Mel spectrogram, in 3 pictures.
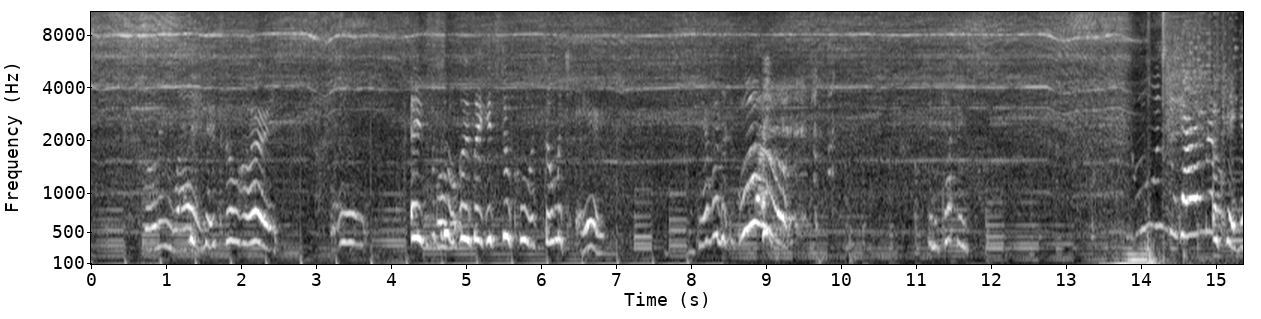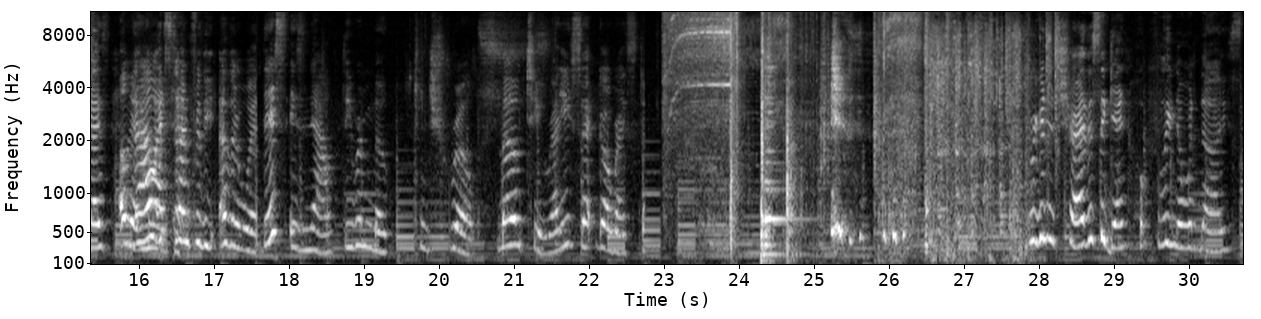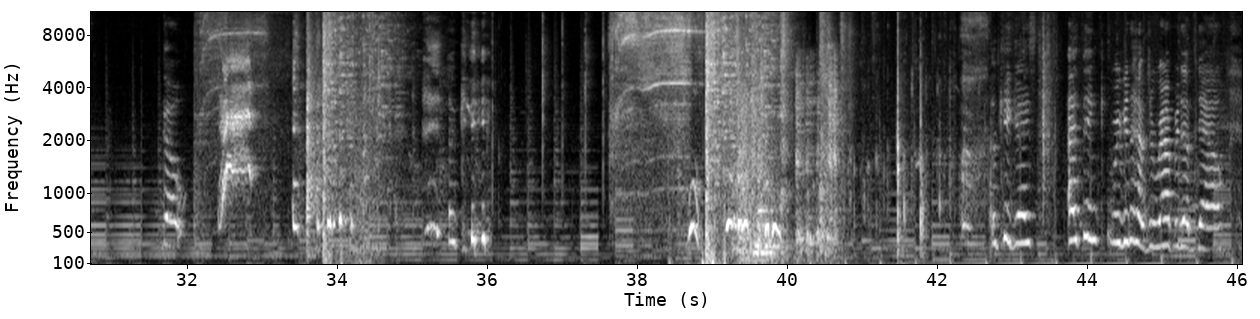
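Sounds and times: toy drone rotors whining: 0.0s - 15.3s, 23.0s - 24.1s, 25.0s - 28.2s, 32.1s - 35.4s, 37.6s - 42.8s
background music: 0.0s - 46.0s
child's voice: 0.6s - 2.5s, 3.2s - 6.9s, 8.0s - 9.6s, 11.1s - 11.8s, 14.0s - 22.7s, 27.8s - 30.8s, 31.7s - 32.1s, 35.2s - 36.0s, 38.6s - 38.9s, 42.3s - 46.0s
shattering crash: 26.4s - 27.9s, 33.6s - 34.9s, 38.9s - 40.8s.

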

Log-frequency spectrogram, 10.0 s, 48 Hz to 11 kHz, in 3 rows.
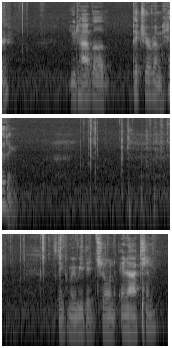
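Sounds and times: trading cards clicking and tapping: 9.4s - 9.8s.

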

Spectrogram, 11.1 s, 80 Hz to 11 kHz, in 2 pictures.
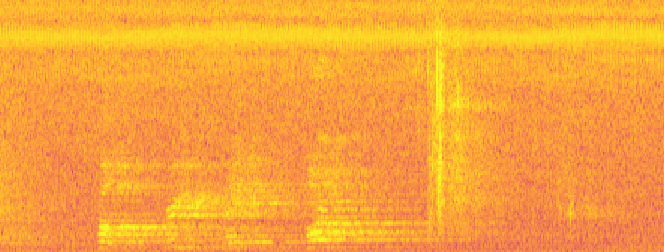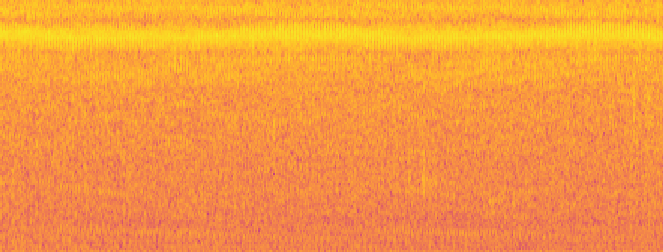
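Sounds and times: person calling drill commands: 0.8s - 3.3s
sharp click: 3.6s - 4.9s.

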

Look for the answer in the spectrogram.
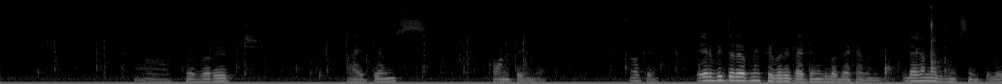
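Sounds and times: steady low hum: 0.0s - 10.0s
keyboard key clicks: 8.8s - 9.6s.

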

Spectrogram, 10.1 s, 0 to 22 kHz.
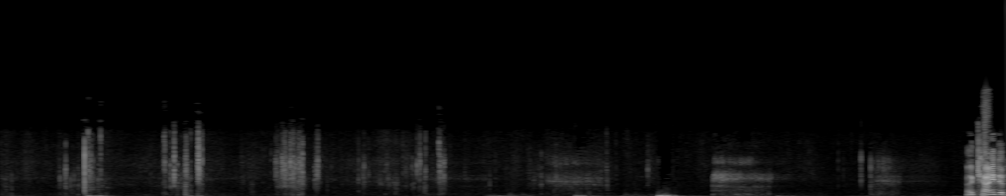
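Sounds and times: paper rustle: 0.5s - 6.5s
thump on microphone: 6.6s - 6.9s.

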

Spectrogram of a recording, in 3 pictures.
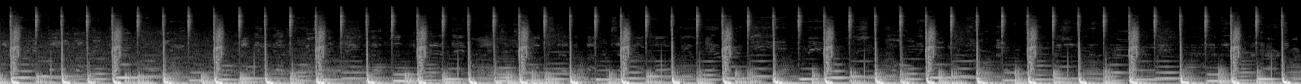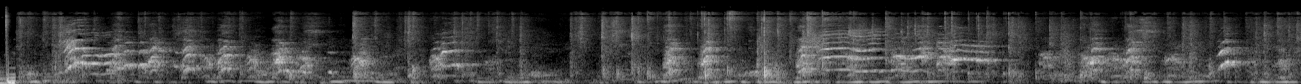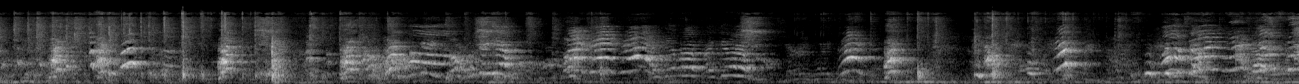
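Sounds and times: dogs barking and yipping: 13.5s - 18.1s, 19.6s - 32.6s, 34.5s - 39.0s.

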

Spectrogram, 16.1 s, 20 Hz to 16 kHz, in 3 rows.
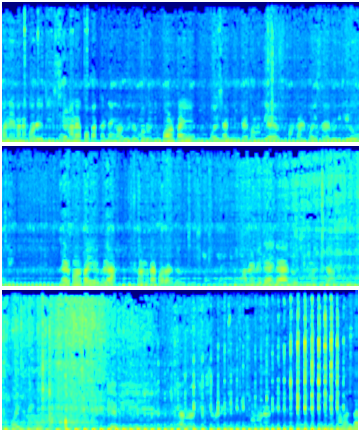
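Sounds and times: woman speaking: 0.0s - 8.3s, 8.9s - 11.5s, 12.1s - 16.0s
motorcycle engine running: 0.0s - 16.0s.

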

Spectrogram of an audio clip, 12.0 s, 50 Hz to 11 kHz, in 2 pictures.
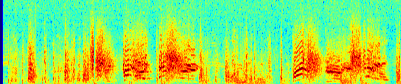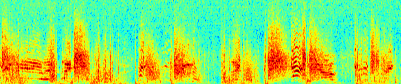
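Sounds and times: punch and kick impacts: 0.1s - 12.0s.

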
